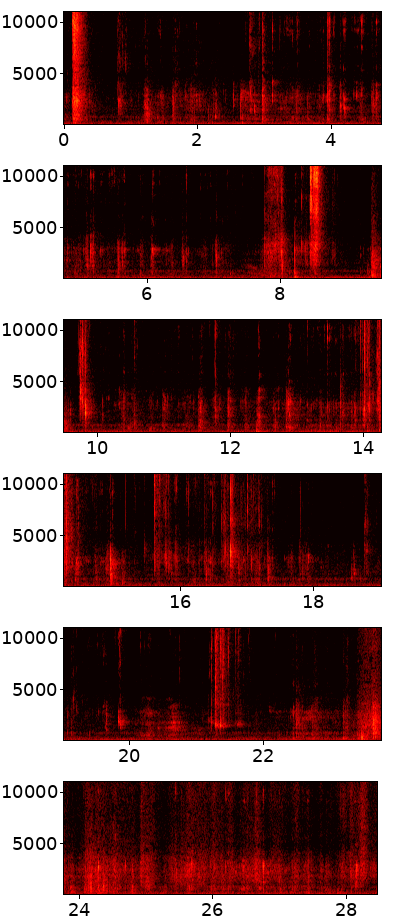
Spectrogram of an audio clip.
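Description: Close-miked eating: a person biting and chewing food, with crisp crunching bites and scattered sharp clicks at an uneven pace.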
